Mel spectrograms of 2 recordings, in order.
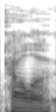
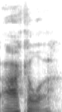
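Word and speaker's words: Akkala: to the akhala region the one that I thought was called akala until um and Hyrule Warriors um they all pronounce it akola which doesn't make any sense to me but okay uh that's apparently what they were told to say well I said I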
